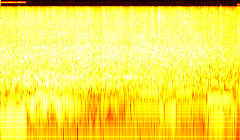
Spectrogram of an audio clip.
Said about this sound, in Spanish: te mereces un aplauso.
